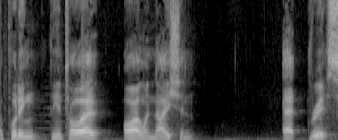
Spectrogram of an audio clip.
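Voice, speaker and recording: In an Australian accent, a man speaks very slowly at a medium pitch with a dark, mellow tone and ordinary pitch variation, on a very clean recording with a silent background. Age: 60s. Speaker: unemployed seafarer. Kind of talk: testimony.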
